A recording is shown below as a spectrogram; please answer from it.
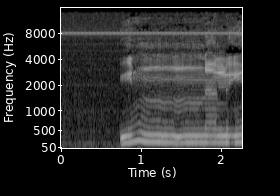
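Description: A man's voice chanting: after a short pause it comes in about a second in with one long held note, swelling slightly at first and then sustained.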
